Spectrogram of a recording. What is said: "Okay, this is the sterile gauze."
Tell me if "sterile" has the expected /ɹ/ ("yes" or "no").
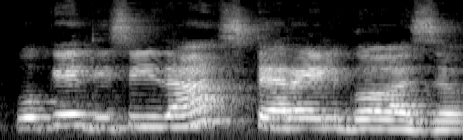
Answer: yes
